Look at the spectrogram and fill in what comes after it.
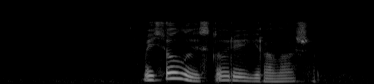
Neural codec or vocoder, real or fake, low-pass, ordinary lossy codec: none; real; none; none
